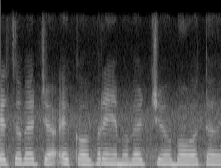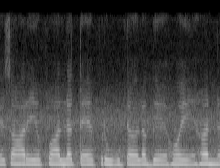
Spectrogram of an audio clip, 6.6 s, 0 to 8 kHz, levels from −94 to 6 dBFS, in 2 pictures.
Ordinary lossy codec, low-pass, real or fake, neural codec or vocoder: AAC, 48 kbps; 7.2 kHz; real; none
